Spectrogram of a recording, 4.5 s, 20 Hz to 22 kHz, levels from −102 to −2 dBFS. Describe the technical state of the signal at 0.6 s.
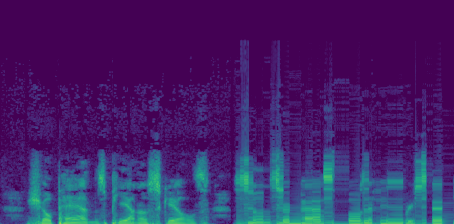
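At 0.6 s the speech signal is intact, with no dropout, clipping, distortion or other fault audible at that moment.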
